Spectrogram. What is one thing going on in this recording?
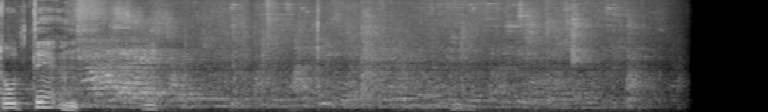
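People in an audience chatter and laugh.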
